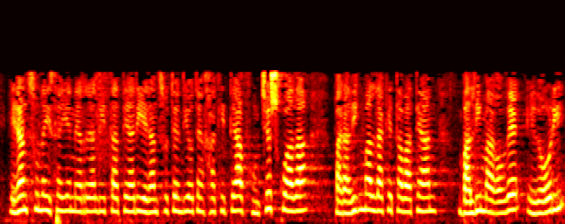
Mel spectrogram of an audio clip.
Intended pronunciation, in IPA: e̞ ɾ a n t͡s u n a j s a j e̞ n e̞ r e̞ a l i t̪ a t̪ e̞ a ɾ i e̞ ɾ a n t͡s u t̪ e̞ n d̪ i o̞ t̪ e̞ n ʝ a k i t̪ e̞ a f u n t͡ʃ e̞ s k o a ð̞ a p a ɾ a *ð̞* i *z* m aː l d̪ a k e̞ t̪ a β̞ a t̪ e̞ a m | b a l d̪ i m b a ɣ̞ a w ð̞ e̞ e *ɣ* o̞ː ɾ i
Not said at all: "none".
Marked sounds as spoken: ð̞, ɣ, ð

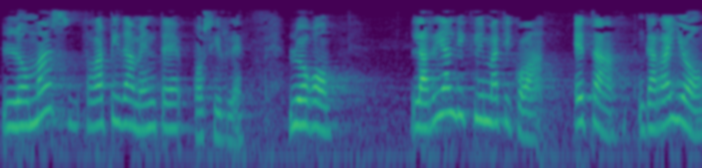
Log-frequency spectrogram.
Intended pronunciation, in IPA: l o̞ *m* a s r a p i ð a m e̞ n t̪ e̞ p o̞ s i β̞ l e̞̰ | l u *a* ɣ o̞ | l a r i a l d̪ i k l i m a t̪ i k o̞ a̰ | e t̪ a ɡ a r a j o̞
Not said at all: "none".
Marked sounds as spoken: m, e

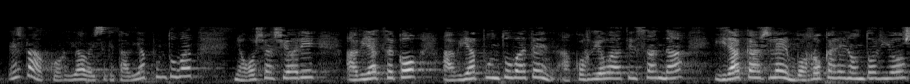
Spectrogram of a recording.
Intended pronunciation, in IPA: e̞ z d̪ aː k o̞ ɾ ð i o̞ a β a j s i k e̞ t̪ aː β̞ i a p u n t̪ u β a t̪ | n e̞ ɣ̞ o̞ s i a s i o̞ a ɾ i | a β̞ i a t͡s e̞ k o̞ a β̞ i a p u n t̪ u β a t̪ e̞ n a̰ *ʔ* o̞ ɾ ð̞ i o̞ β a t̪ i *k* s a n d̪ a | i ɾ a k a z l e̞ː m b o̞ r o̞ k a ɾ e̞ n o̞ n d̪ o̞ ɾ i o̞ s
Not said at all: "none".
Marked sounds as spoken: k, none

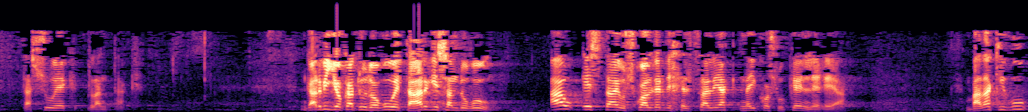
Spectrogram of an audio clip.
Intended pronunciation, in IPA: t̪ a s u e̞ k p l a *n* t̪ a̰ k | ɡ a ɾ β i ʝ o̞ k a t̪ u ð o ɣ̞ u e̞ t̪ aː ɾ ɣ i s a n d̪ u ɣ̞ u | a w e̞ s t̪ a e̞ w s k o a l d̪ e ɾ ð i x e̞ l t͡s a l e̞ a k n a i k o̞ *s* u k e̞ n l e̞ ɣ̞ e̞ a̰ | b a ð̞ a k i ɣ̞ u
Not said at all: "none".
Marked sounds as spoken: n, s

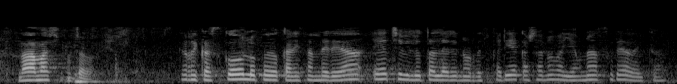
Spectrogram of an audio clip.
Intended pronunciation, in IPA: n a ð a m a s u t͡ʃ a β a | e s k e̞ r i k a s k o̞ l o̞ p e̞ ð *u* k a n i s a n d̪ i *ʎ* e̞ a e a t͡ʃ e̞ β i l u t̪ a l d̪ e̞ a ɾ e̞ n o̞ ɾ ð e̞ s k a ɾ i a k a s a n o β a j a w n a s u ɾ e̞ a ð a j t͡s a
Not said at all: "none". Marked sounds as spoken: o, ɾ

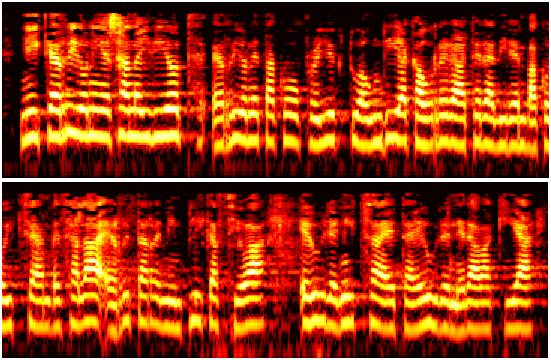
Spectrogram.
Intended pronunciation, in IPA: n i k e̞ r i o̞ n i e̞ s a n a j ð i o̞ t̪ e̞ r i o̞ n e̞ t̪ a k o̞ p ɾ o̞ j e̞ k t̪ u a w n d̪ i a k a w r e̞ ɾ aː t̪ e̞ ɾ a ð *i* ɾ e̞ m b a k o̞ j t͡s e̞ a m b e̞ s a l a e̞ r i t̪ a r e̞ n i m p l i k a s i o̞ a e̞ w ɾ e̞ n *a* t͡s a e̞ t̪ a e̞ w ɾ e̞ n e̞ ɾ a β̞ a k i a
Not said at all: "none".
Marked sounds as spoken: i, i

